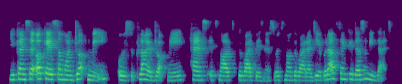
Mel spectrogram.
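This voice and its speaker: A woman with a French accent speaks at a fairly high pitch in a monotone, flat delivery. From France. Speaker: entrepreneur. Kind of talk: interview. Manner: halting.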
